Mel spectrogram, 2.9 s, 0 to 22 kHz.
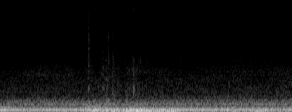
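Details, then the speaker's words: Infiniti (G37-type) engine after valve adjustment, heard under way: deep, even rumble with no ticking or misses, steady road noise; engine runs smoothly and quietly, normal running. "Клапанци відрегулювали. Бачите, як не шелахнеться. Все бомба. Чуєте, як мотор шепче? [музика] Короче, тачка огонь. Їде класно. Двигун працює рівненько."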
